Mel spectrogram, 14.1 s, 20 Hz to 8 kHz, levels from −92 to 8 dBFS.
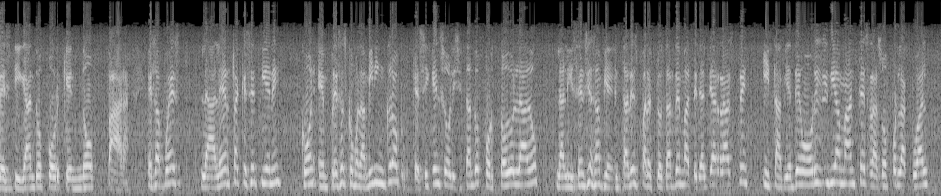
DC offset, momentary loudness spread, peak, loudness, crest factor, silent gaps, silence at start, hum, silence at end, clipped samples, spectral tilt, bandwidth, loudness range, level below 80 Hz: under 0.1%; 4 LU; 0 dBFS; -9 LUFS; 10 dB; none; 0 s; none; 0 s; 2%; -7 dB/octave; 8 kHz; 1 LU; -40 dBFS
